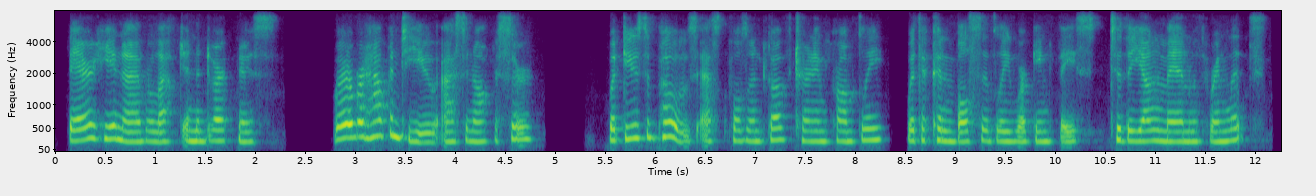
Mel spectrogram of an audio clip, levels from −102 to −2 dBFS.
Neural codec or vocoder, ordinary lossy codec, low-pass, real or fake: codec, 16 kHz, 2 kbps, FunCodec, trained on LibriTTS, 25 frames a second; Opus, 16 kbps; 7.2 kHz; fake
